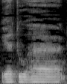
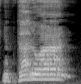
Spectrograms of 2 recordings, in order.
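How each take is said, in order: First: A slow, hushed "Ya Tuhan"; quiet, stretched-out "Ya Tuhan" as a humble prayer; soft humble prayer. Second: A slow, high, loud "Ya Tuhan"; shouted prayer. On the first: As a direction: draw out "Ya Tuhan" gently, like a sincere plea. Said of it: "gimmicknya dapat berdoa". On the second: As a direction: bellow "Ya Tuhan" at the sky like a command. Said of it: "duar langsung ke sambar petir". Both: Shown as a demonstration.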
